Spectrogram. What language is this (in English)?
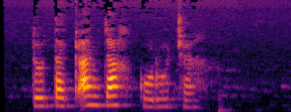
Arequipa-La Unión Quechua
